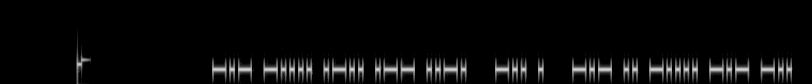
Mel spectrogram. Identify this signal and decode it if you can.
Morse code, heard as a keyed tone, about 28 wpm, 700 Hz. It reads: K6LWF DE KI6KD
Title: USA Callsign DE Callsign - 5 Characters - 28wpm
